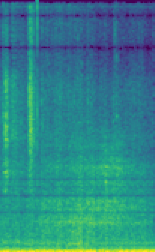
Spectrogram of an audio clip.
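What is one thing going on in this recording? A bus rumbles past close by.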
